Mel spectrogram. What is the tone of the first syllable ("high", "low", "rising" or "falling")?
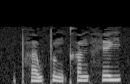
rising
